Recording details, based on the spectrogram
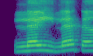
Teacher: جو تن کا نون ہے اس کو ہم نے چھپا کے پڑھنا ہے، واضح آواز نہیں ہوگی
